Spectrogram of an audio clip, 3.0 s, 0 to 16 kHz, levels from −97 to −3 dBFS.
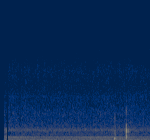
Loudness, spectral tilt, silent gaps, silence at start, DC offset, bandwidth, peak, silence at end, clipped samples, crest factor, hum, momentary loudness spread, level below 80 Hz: -59 LUFS; -6 dB/octave; none; 0.05 s; under 0.1%; 10.5 kHz; -28 dBFS; 0 s; under 0.1%; 32 dB; 50 Hz at -75 dBFS; 15 LU; -84 dBFS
